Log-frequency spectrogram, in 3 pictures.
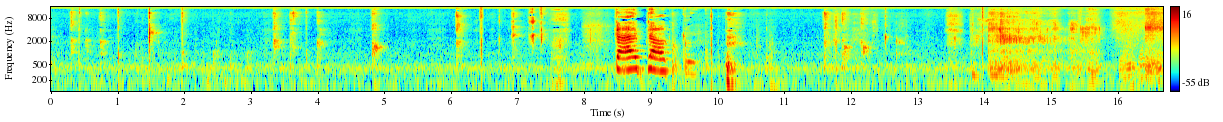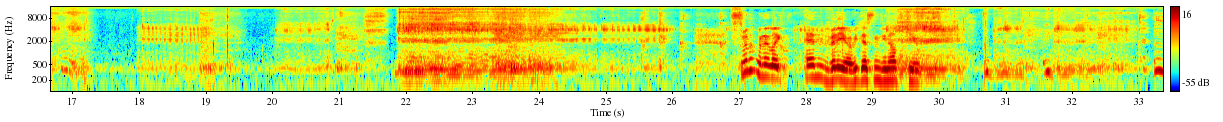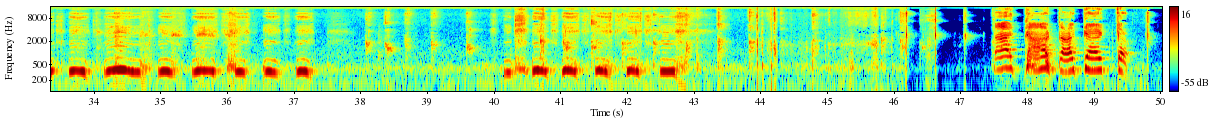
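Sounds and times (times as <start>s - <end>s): faint steady hum: 0.0s - 50.0s
baby eating with wet smacks: 11.6s - 12.9s
baby grunting and babbling: 13.8s - 17.4s, 20.0s - 26.3s, 29.2s - 37.4s, 40.1s - 43.2s, 47.5s - 49.5s.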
